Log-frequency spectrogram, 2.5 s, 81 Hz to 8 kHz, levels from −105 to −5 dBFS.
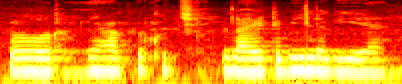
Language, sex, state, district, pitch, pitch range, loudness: Hindi, male, Uttar Pradesh, Saharanpur, 165 Hz, 160-170 Hz, -14 LUFS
